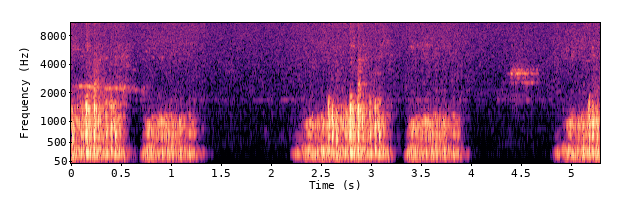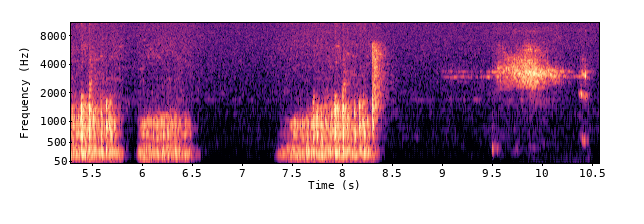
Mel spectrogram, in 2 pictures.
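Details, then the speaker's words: Pleural friction rub: coarse, grating creaks with each breath in and out, from the parietal and visceral pleura rubbing together. "frote pleural es producido por la presencia anormal del líquido entre las dos superficies pleurales se produce por la fricción de la pleura parietal con la visceral"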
